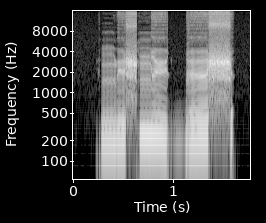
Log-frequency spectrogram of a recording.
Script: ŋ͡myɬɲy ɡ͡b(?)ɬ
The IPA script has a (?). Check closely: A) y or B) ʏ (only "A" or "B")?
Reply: B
